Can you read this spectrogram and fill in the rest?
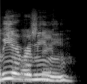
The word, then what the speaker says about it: Leah Remini: Leah Remini or Leah Remini? I don't know how to pronounce Leah Remini.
